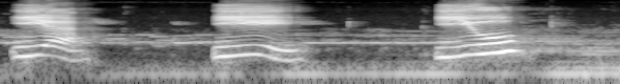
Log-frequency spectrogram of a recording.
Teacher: huruf ya keluar dari tengah lisan disentuhkan dengan langit-langit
